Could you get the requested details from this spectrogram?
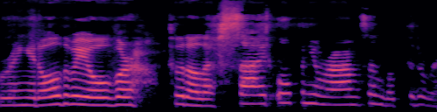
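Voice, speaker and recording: Against a quiet background, a woman with a high pitch speaks in a calm tone at a moderate pace. Her intonation is monotone and flat, with big swings in loudness. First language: German. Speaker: yoga teacher. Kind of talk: guided yoga class. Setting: live stream.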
